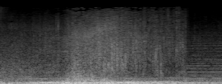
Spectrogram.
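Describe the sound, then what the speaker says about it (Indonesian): A missile explodes and destroys a helicopter: a loud, rumbling blast with a crackling, debris-filled roar that swells and lingers for a few seconds before cutting off. "misil itu meledak dan menghancurkan helikopter"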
